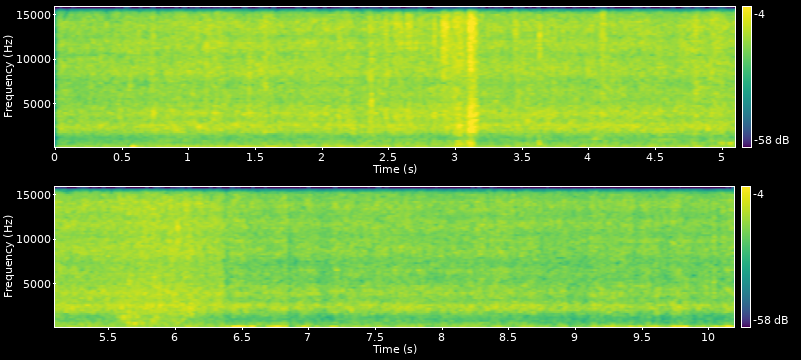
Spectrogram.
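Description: Steady rush of running water from the pond's stream. Low thuds come about six and a half seconds in and again near the end as a person wades barefoot into the shallow pond.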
